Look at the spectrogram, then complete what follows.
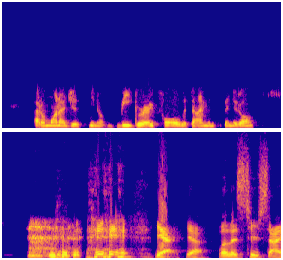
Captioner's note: laughter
